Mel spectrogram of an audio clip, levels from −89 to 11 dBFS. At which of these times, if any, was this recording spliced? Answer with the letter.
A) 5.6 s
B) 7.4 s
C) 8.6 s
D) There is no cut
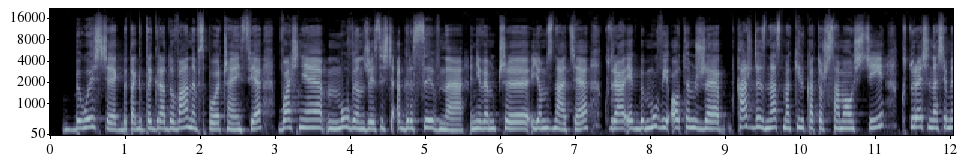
A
